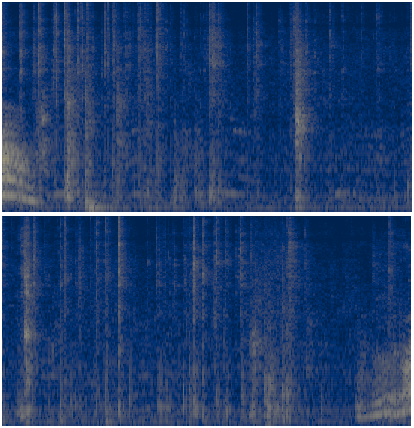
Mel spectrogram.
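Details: Toy Poodles at play with stuffed toys, a pair of dogs each with a plush; drawn-out whining growls swoop at the start and again at the end, separated by sharp clicking taps and soft voices.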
